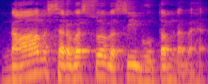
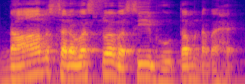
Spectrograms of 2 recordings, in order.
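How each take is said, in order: No difference in how they are said.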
